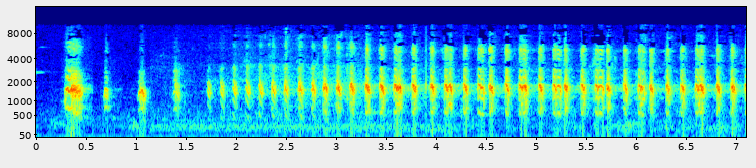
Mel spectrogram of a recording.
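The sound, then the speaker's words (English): A chukar partridge gives its most common call: a few separate clucks that speed up into a long, steady, rhythmic series of harsh chucking notes. No voices are heard. “Their most common call is given by both sexes, and if you use your imagination, sounds like their name.”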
